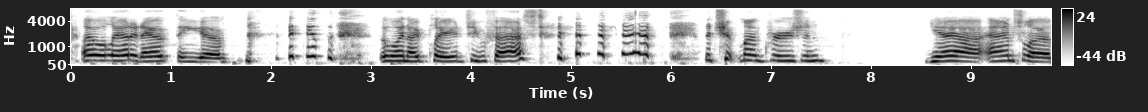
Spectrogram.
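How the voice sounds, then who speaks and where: A woman's voice: high voice, lo-fi sound. A woman hosting a casual live chat with her viewers, talking in a loose, rambling way with frequent laughs and trailing sentences. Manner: chatty, laughs often, trails off mid-sentence. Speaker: livestream host.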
